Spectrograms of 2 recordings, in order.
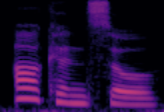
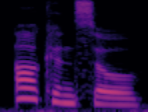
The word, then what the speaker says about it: Arkansas: Arkansas. This is exactly how it's pronounced. Arkansas.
